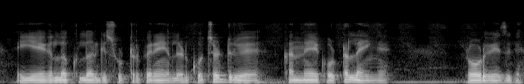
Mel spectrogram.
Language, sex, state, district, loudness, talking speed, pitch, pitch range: Hindi, female, Rajasthan, Churu, -18 LUFS, 205 wpm, 100 Hz, 95-100 Hz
